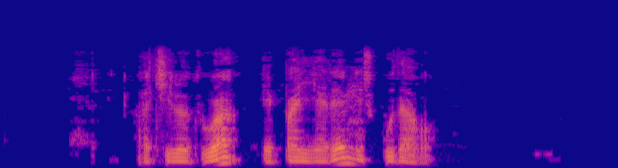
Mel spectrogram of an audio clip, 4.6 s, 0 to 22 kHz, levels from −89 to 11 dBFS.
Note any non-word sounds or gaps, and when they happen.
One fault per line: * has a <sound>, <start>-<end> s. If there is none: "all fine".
all fine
